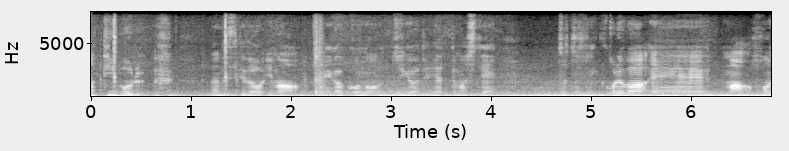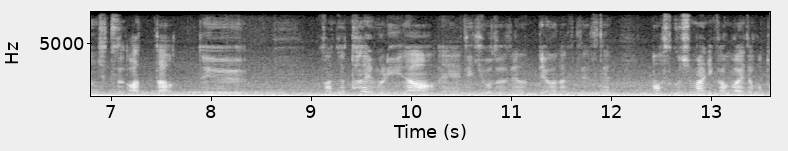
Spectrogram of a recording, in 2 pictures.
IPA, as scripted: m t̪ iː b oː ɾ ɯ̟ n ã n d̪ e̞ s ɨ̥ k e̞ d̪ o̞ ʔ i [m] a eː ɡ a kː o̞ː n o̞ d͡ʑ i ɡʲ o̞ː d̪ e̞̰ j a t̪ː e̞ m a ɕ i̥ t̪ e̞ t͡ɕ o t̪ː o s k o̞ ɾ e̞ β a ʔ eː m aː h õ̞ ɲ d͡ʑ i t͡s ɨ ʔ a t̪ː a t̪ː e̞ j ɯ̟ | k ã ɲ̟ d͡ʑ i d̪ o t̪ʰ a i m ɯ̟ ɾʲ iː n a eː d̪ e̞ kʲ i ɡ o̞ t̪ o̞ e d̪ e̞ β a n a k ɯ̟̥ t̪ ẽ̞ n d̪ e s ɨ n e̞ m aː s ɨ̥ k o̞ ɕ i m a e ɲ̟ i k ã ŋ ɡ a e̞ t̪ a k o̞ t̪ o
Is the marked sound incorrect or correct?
correct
